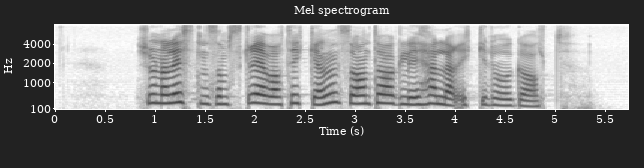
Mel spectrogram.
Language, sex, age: Norwegian, female, 21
